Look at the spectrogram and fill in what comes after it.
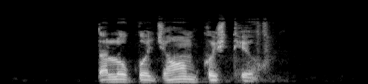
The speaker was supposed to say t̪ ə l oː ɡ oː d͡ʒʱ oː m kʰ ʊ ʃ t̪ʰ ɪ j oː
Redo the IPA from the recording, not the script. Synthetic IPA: t̪ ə l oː k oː d͡ʒʱ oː m kʰ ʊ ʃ t̪ʰ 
